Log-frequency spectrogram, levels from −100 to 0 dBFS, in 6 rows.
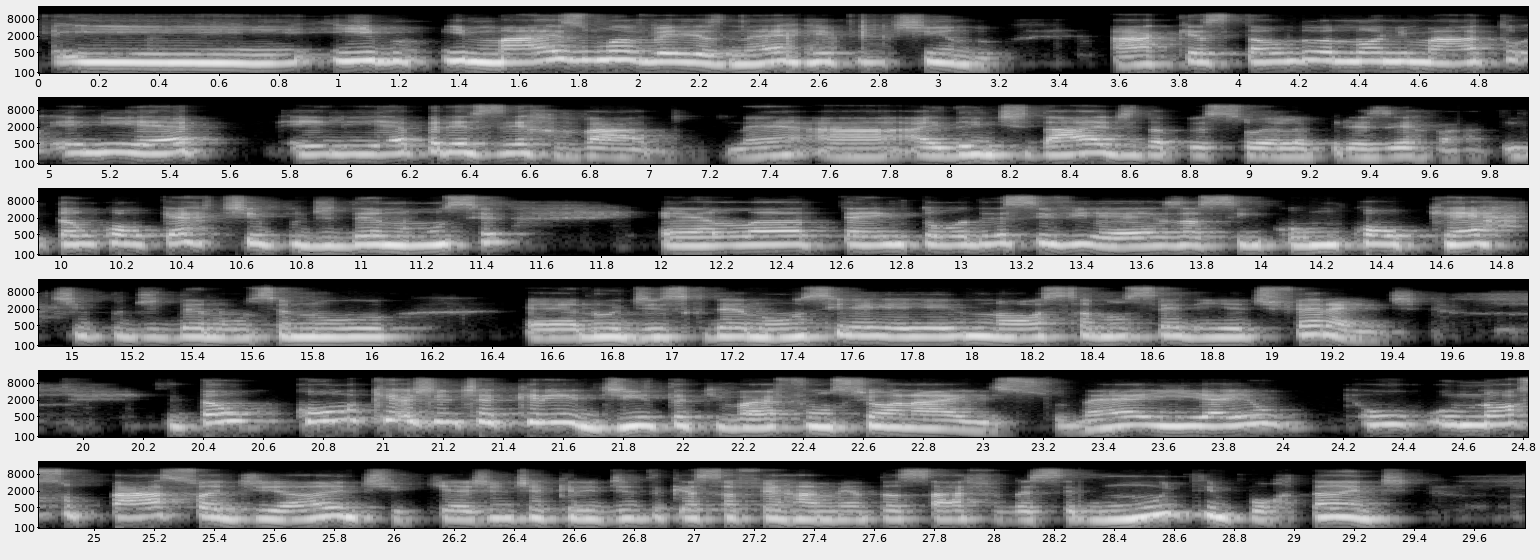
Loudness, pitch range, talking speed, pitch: -20 LUFS, 205-250 Hz, 170 wpm, 230 Hz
